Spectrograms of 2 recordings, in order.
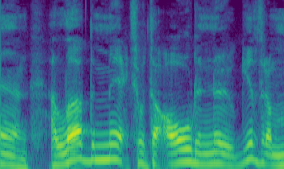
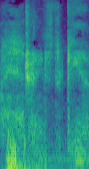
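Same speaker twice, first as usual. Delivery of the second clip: hushed, whispered voice. Commenting on pictures in a video that keep changing early: whispering. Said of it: "Why are you whispering?".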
